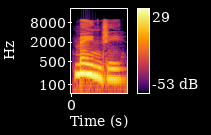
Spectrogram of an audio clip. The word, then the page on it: mangy: anglais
